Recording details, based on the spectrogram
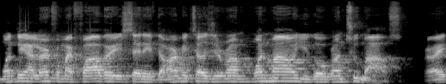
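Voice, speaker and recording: Speaking very fast in a Spanish accent, a man keeps a monotone, flat intonation. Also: medium pitch for a man. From Puerto Rico. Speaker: army command sergeant major. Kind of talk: podcast interview. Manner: halting, many repetitions and fillers.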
